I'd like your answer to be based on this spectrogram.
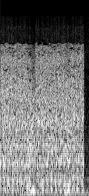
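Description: A machine gun fires a rapid, dense continuous burst at close range, the loud rattle of shots blurring together before stopping abruptly.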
